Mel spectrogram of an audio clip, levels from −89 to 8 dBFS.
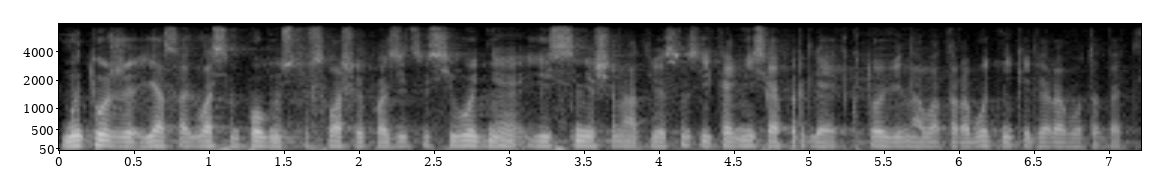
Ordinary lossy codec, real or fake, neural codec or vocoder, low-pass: none; real; none; 7.2 kHz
